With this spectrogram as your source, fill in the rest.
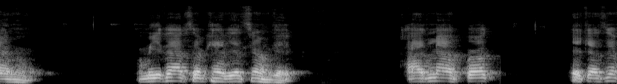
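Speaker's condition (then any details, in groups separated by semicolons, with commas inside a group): Duchenne muscular dystrophy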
